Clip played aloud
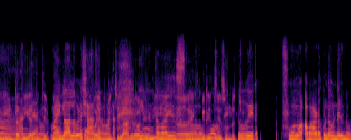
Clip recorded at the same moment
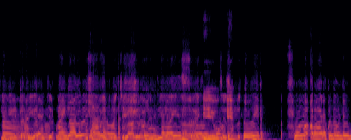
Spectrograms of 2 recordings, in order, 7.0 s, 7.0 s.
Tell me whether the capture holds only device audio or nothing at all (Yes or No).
No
